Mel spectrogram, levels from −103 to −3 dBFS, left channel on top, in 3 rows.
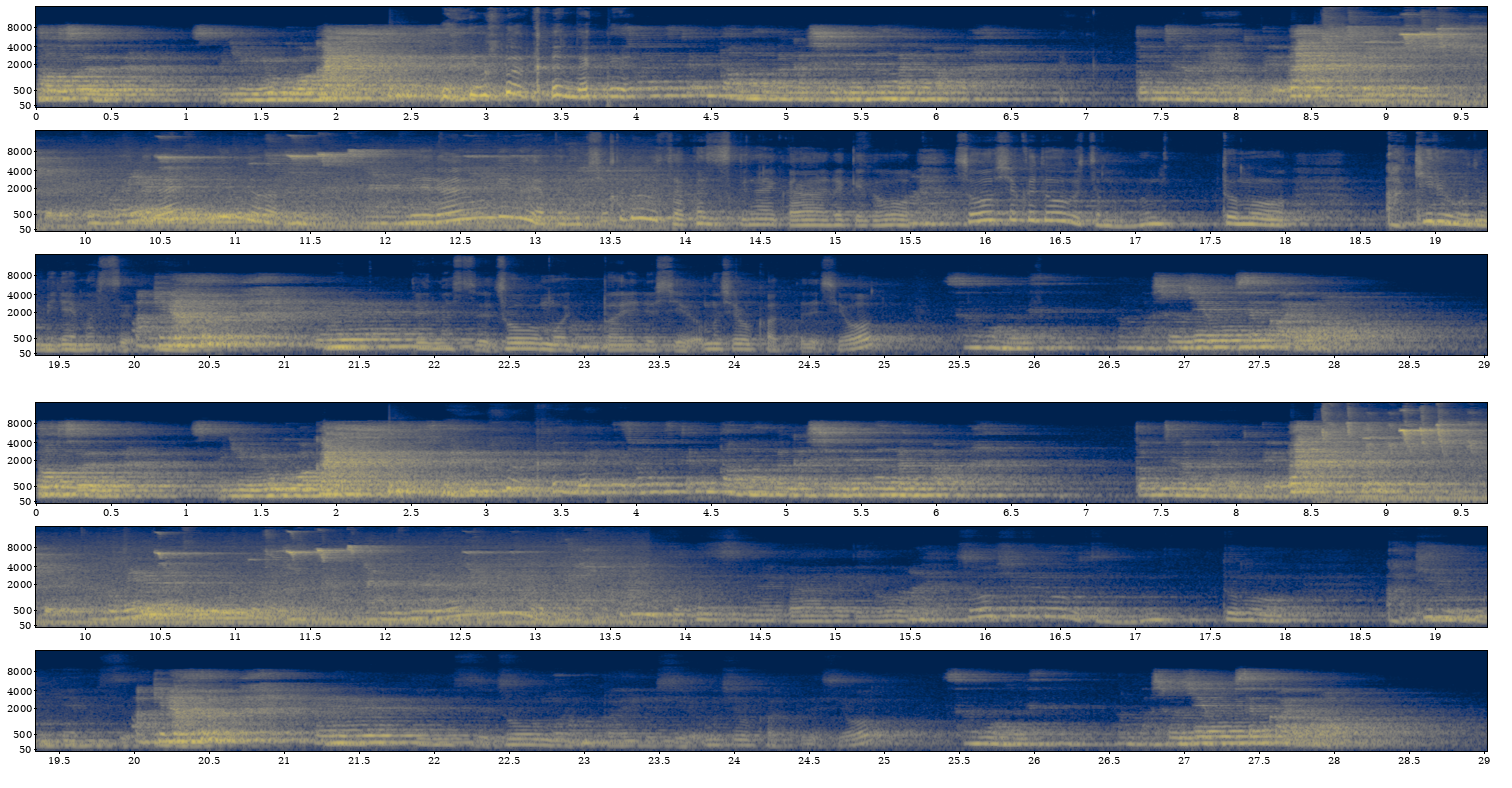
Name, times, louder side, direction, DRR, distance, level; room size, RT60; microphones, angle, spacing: voice 1, 0.0-2.8 4.0-6.4 7.3-9.0 9.6-9.8 10.1-10.9 11.9-12.2 15.5-15.6 18.8-19.3 20.0-21.8 22.9-23.1 25.5-26.0 26.5-28.0, equal, 30° right, -7 dB, 2.2 m, -31 dB
voice 2, 2.7-4.1 7.8-8.0 8.8-9.3 10.0-11.6 12.1-17.2 17.6-18.4 18.7-20.3 21.3-21.6 21.9-25.0, left 5 dB, 65° left, 9 dB, 0.4 m, -35 dB
sound 1, 8.5-13.8, right 4 dB, 45° right, 0.9 m, -35 dB
7.3 x 6.8 x 4.7 m, 2.2 s
head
